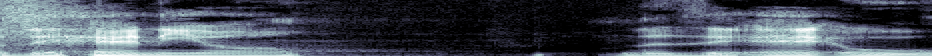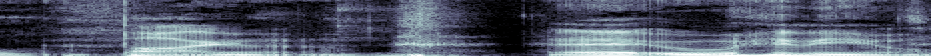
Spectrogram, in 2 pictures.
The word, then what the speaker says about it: Eugenio: Eugenio. It's too. Yeah, it's the EU part is hard to get because I know the Genio. The EU part. Eugenio.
